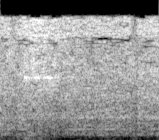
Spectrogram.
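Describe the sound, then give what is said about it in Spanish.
Loud, harsh burst of home renovation construction noise, a steady grinding hiss like a power tool running, lasting under a second with no voices. “Este es el ruido de las reformas.”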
